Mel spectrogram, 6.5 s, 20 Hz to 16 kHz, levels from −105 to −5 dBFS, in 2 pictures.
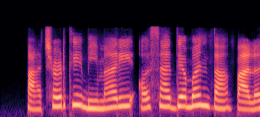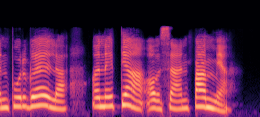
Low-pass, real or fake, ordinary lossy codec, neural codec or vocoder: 7.2 kHz; fake; none; codec, 16 kHz, 2 kbps, X-Codec, HuBERT features, trained on balanced general audio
